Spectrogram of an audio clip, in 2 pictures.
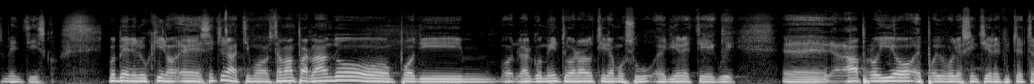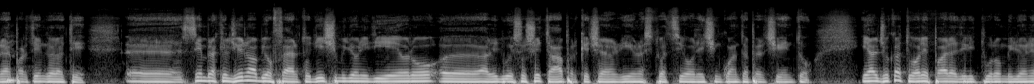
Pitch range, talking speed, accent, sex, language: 115-140 Hz, 185 wpm, native, male, Italian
